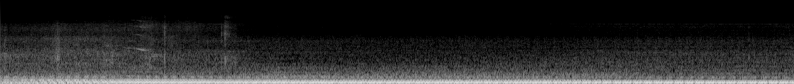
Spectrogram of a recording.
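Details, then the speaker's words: Nissan Navara VG30 engine, over-boosted with too much timing, 85% leakage past a piston (suspected broken ring or ring land); at idle once warm, uneven popping as number one cylinder misses, runs on five cylinders, six above 2,000 rpm. "when it warms up and either then you can hear a pop every out again to keep you on pop pop pop pop pop and that's that number one cylinder trying to fire not firing just missing in general"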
